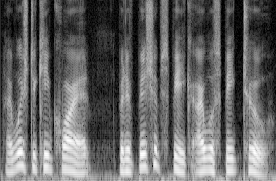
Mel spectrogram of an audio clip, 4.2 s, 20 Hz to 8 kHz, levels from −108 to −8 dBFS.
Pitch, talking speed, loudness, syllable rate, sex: 140 Hz, 190 wpm, -18 LUFS, 4.0 syllables/s, male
